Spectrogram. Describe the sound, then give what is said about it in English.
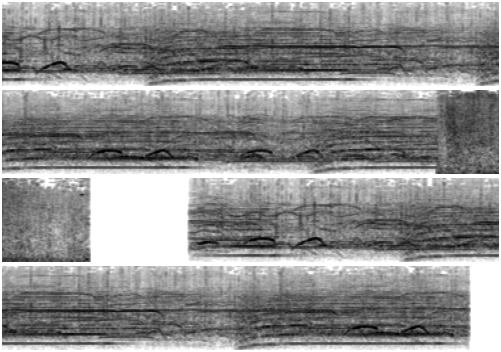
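A loud donation alarm effect, played on a stream to mark a viewer's donation, sounds over a cheering crowd, with rising tonal swoops repeating about every two seconds, a burst of noise midway, a brief dropout, then the looping effect resumes. “So hit the donation alarm real quick. We got to get the donation alarm.”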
